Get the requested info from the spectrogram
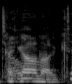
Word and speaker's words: Tagalog: It sounds like it could be the Filipino language, Tagalog, or I can't pronounce it right. So, you know, Tagalog.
